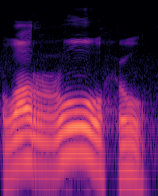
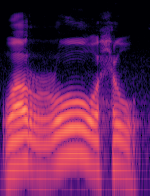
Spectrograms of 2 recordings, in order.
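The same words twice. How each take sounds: No difference in how they are said.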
